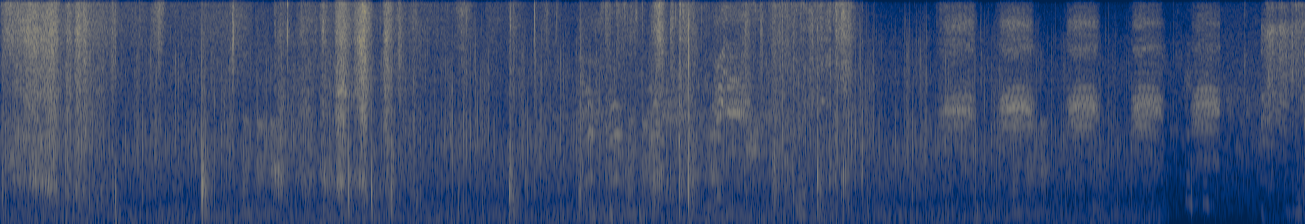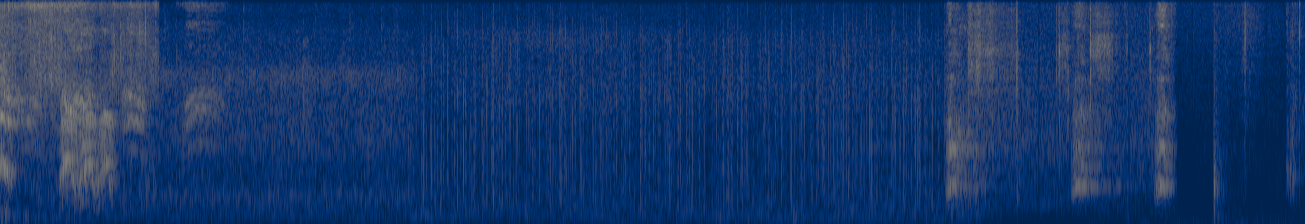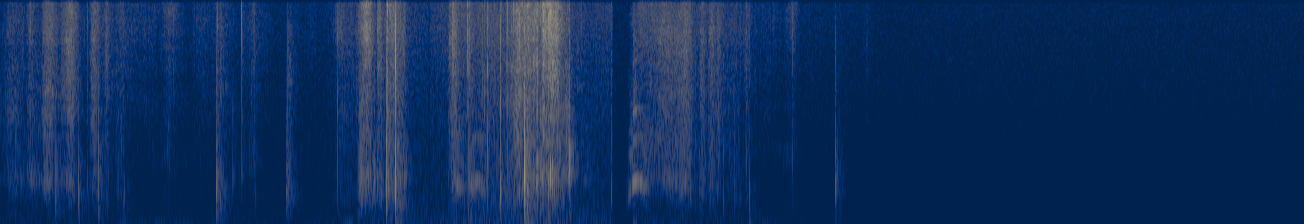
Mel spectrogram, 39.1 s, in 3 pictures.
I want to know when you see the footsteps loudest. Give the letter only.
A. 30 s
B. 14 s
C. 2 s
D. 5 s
C.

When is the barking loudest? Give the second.
14 s.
